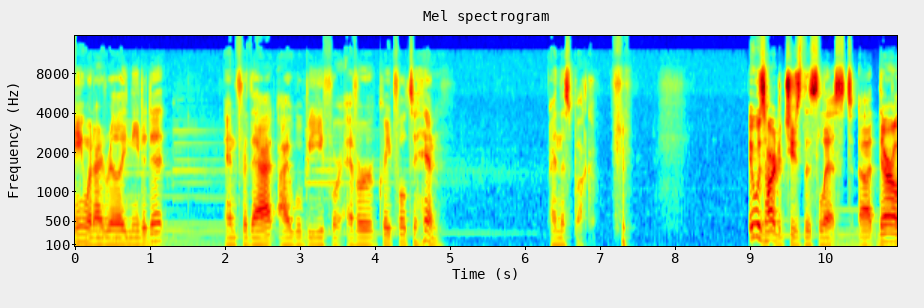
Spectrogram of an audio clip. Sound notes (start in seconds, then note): 7.2 chuckles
